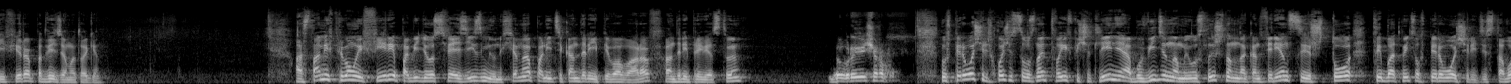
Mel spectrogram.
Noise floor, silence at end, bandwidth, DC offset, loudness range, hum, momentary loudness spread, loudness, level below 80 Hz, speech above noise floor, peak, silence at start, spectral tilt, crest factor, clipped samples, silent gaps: -55 dBFS; 0 s; 15.5 kHz; under 0.1%; 3 LU; none; 6 LU; -20 LUFS; -62 dBFS; 35 dB; -6 dBFS; 0 s; -4.5 dB/octave; 14 dB; under 0.1%; none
